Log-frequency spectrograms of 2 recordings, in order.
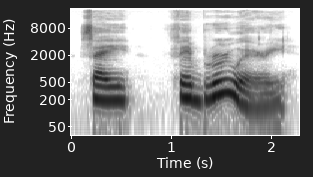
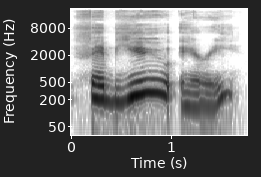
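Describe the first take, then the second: First: The R after the B is pronounced. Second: The R after the B is skipped. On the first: The speaker calls it right. "Don't skip the R after the B" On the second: The speaker calls it wrong. "Don't say February"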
